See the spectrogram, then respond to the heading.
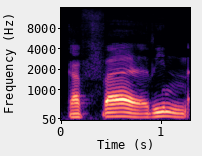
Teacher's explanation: dua di bawah huruf kasratain atau kasrah tanwin atau tanwin kasrah maka huruf ro dibaca tarqik Dibaca tipis-tipiskan huruf rnya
